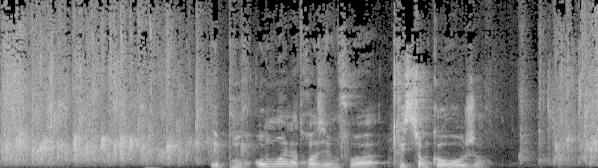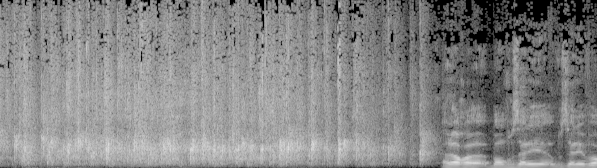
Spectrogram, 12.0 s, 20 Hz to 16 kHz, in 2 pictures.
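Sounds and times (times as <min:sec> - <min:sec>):
audience applauding to welcome a guest: 0:00.0 - 0:02.4, 0:05.2 - 0:10.4
speech: 0:02.1 - 0:05.0, 0:10.4 - 0:11.9.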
